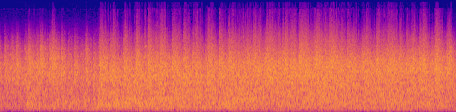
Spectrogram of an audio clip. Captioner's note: clattering and banging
